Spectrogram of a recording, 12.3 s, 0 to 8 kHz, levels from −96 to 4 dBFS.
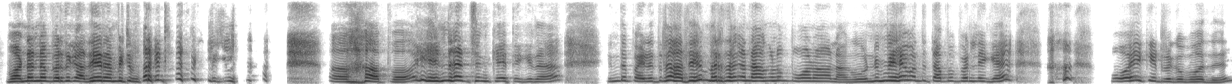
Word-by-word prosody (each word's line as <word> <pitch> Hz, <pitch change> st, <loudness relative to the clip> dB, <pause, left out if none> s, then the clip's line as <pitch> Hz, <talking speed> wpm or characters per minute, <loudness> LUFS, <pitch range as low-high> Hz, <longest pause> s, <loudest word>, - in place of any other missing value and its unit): உன்ன 305 Hz, +4 st, +7 dB
நம்பறதுக்கு 310 Hz, -1 st, +3 dB
அதே 320 Hz, +5 st, +7 dB
நம்பிட்டு 315 Hz, 0 st, +3 dB
போயிடுறேன். 420 Hz, +4 st, +1 dB, 0.2 s
இல்லிங்களா. 300 Hz, +6 st, -12 dB, 1.2 s
அப்போ 230 Hz, -2 st, -4 dB, 0.3 s
என்னாச்சுன்னு 330 Hz, -2 st, +2 dB
கேட்டிங்கனா, 255 Hz, -4 st, -5 dB, 0.7 s
இந்த 340 Hz, +4 st, -6 dB
பயணத்துல 290 Hz, +6 st, 0 dB
அதே 340 Hz, +2 st, +3 dB
மாதிரி 345 Hz, -1 st, +2 dB
தாங்க 355 Hz, +1 st, +2 dB
நாங்களும் 335 Hz, +1 st, -1 dB
போனோம். 295 Hz, -1 st, -3 dB
நாங்க 220 Hz, +1 st, -7 dB
ஒண்ணுமே 320 Hz, +6 st, +2 dB, 0.2 s
வந்து 345 Hz, -2 st, -7 dB
தப்பு 305 Hz, +1 st, -4 dB
பண்ணலைங்க 290 Hz, -3 st, -4 dB, 1.2 s
போயிட்டு 325 Hz, -1 st, -2 dB
இருக்கும்போது. 235 Hz, -4 st, -6 dB
310 Hz, 110 wpm, -21 LUFS, 275-340 Hz, 1.2 s, உன்ன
